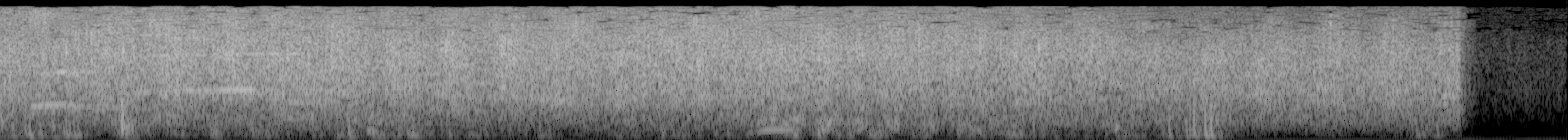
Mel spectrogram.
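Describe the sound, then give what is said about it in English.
Audience applause welcoming a speaker at a Southern Maryland gathering: a dense, steady wash of clapping that holds for about seven seconds, then stops abruptly. “give a warm Southern Maryland welcome to Sam Sullivan.”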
